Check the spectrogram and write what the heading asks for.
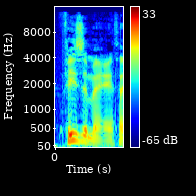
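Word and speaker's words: Fils-Aimé: is it Philo-me? Is that how you pronounce his last name? – Fizame, thank you.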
